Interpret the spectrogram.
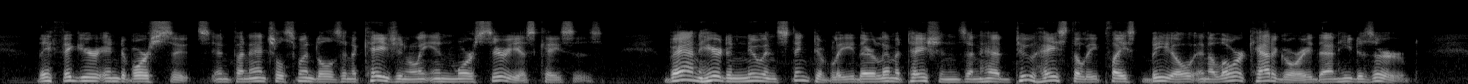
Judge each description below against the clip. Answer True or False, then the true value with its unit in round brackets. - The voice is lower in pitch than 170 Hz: True (140 Hz)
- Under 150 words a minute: True (135 wpm)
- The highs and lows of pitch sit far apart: False (4.2 semitones)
